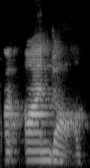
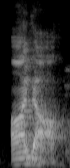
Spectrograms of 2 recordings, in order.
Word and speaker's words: Aandahl: It just say O-N and then doll, and that's it. Aandahl. Aandahl.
